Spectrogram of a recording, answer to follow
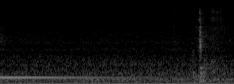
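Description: Quiet room tone with a faint, steady hum held at one pitch.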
